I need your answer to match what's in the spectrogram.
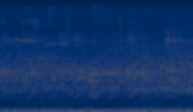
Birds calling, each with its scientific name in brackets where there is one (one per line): Belted Kingfisher (Megaceryle alcyon)
Canada Goose (Branta canadensis)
